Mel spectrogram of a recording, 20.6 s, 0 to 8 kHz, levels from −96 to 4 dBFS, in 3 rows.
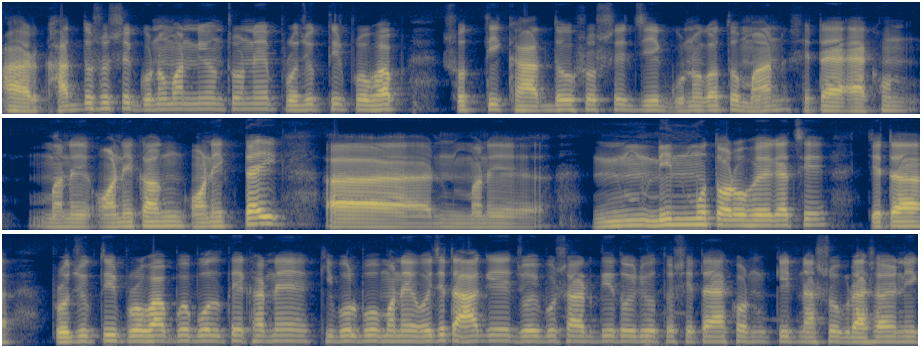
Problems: none marked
